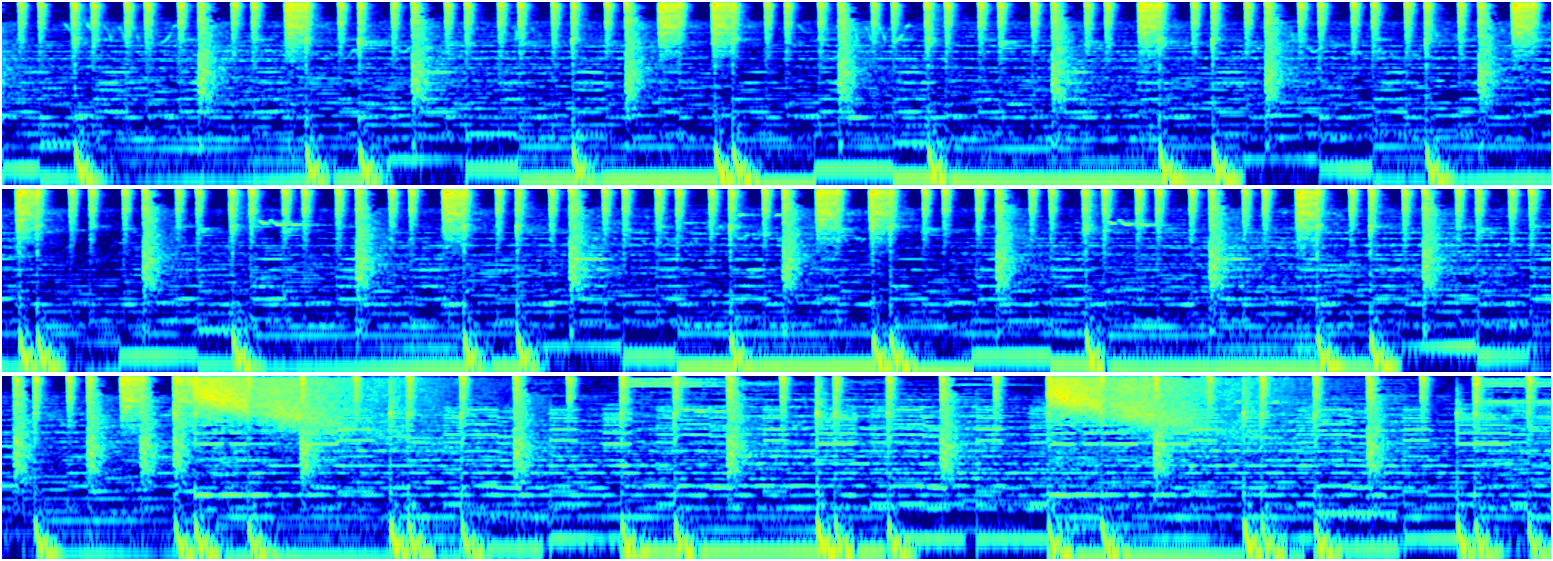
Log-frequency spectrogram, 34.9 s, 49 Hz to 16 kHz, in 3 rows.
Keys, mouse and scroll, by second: 1.5 alt+shift+scroll down 1, 2.0 ctrl+z, 2.4 click, 2.8-3.3 alt+shift+scroll up 2, 3.3 ctrl+z, 3.6 click, 5.6 alt+Num_Lock, 5.8-6.4 alt+shift+scroll up 2, 6.4 click, 9.3 click, 26.8 click, 29.1 right click, 29.6 click.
